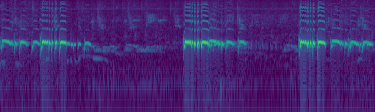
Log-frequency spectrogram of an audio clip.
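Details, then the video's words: Local zebra dove singing frequently, used to lure other zebra doves into song: three loud stuttering, burry cooing phrases, each a rapid trill of low notes followed by softer rolling coos, with quieter cooing between phrases. "Perkutut Lokal Gacor Paling Ampuh Untuk Pancingan Burung Perkutut Agar Bunyi"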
